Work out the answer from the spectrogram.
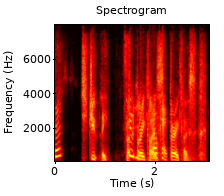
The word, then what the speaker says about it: Stutely: And from the Parliament of the United Kingdom and Great Britain and Northern Ireland, we also have Matt Stutley, is it? Is that how you pronounce it? Stutley.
